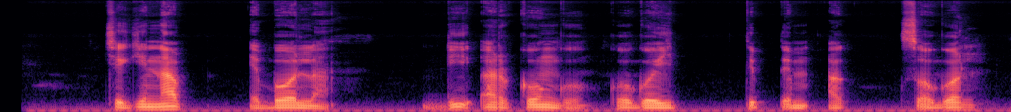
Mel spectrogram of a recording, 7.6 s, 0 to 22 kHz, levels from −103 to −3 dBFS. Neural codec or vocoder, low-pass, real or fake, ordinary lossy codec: none; none; real; none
